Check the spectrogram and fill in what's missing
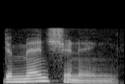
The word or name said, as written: dimensioning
